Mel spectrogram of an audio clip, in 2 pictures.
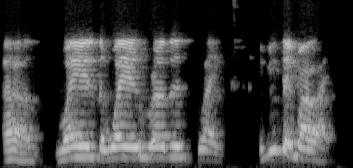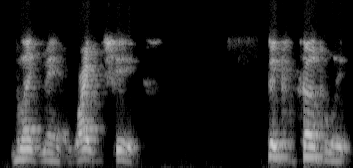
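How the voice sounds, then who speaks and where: Guy w a pretty high voice just chatting on a podcast, rambly and animated. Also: a little slow, narrow, tinny audio. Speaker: podcast co-host. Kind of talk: casual chat about bad movies.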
